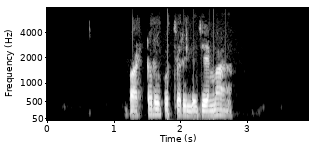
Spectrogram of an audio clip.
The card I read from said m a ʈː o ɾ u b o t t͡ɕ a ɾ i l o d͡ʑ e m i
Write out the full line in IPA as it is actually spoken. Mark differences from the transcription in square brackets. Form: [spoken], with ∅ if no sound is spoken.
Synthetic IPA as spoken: [b] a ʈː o ɾ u [p] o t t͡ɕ a ɾ i l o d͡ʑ e m [a]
